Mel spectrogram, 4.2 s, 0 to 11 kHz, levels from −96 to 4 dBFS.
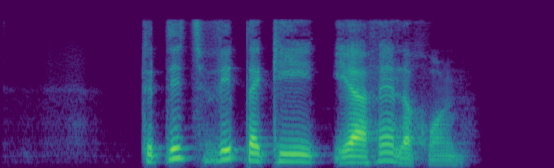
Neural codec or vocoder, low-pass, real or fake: codec, 16 kHz, 0.5 kbps, FunCodec, trained on LibriTTS, 25 frames a second; 7.2 kHz; fake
